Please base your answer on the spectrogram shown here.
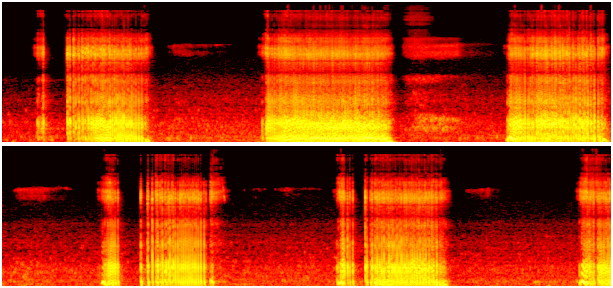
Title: Sleeping Japanese Girl Loud Snoring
